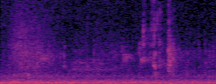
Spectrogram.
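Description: Someone bites into and chews toast topped with cheese and jam, making soft, quiet, moist crunching sounds. A few brief, crisper crunches come near the end.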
